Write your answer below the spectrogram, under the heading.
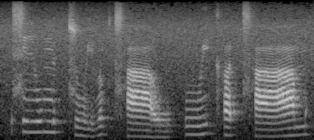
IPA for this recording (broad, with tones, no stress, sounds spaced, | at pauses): s iː˥ w n̪ ɪ˥ k̚ t͡s uː˨˩ j l ʊ˥ k̚ t͡sʰ aː˨˩ w | uː˨˥ j kʰ ɐ˨˥ t̚ t͡sʰ aː˨˥ m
